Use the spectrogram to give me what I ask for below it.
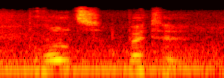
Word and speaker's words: Brunsbüttel: Brunsbüttel.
